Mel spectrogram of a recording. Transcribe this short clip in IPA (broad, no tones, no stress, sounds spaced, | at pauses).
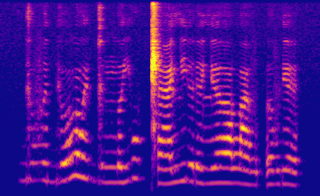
ɡʲ u v ɪ bʲ u lˠ u j ɡ ɪ ŋ ə j u ǁ æ lʲ j ɪ ɾ ɪ lʲ ɜ lˠ æ v ʔ ə v ɾʲ ɛ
